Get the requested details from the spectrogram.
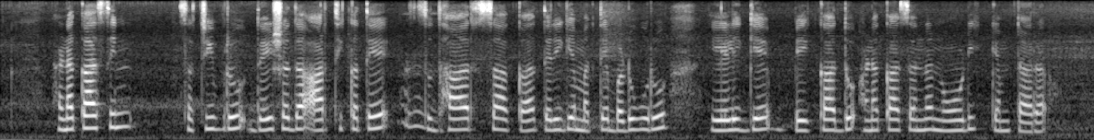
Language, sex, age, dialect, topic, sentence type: Kannada, female, 36-40, Central, banking, statement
